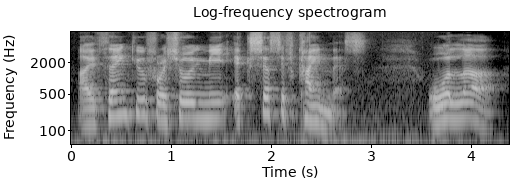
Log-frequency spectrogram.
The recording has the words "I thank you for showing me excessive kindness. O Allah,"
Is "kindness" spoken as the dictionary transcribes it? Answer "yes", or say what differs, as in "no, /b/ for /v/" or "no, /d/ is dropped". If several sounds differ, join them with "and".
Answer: yes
